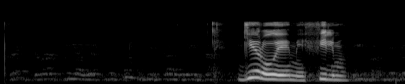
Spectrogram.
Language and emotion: Russian, neutral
